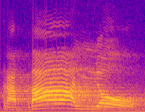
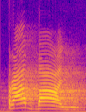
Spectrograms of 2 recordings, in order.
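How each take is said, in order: First: "Trabalho" very slowly, with a long drawn-out BA; stress on BA. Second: Said in the usual way. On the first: Shown as a demonstration. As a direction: stretch the middle syllable of "Trabalho". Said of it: "qual é a sílaba tônica nesta palavra?".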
